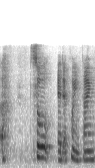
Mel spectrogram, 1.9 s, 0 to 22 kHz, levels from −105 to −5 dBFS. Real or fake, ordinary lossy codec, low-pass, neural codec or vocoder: real; none; 7.2 kHz; none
